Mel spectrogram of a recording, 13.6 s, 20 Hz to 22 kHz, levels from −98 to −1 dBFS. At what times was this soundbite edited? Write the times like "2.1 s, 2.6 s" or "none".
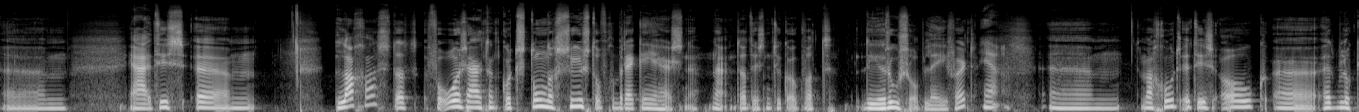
3.2 s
